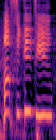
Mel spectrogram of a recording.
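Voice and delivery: very high squeaky voice; small squeaky answer; squeaky puppet voice. Pretend.

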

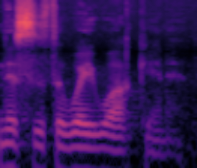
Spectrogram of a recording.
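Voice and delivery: hushed, fading almost to a breath; soft voice behind you. Acted. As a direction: let the words drift away like a distant inner voice. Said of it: "I will be a voice behind you".

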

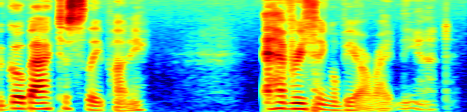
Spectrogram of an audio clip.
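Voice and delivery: put-on soft, hushed comfort to a frightened child; tender, quiet reassurance; soothing a child. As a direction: speak it softly, like tucking a child in. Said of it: "God is saying to you".

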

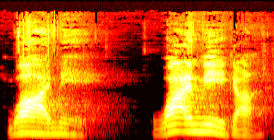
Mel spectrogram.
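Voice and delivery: drawn-out mock moan, dropping away at the end; self-pitying lament. Jacob crashes in on himself before God, mock self-pitying lament. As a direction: imitate a man wallowing in his woe. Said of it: "goes just crashing in on himself".

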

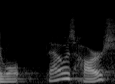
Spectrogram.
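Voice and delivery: soft, offhand observation; casual remark. Acted. A churchgoer casually commenting on someone's mood, offhand. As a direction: toss it off casually and quietly. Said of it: "very casually say".

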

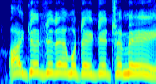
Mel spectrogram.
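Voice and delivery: put-on high, loud whiny toddler voice; hammed-up bratty Samson; childish tantrum. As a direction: sulk and protest like a two-year-old.

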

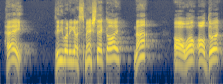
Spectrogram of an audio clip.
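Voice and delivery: brisk, breezy imitation of an eager volunteer; cocky volunteer David. David volunteering to fight Goliath, mock cocky.

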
